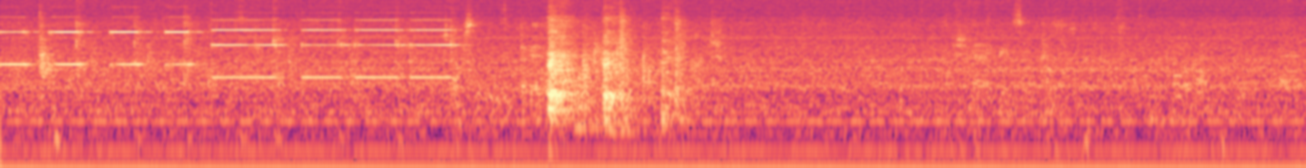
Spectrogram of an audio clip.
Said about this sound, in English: Can you figure out what's going on with this thing? The buzzer. Yeah, it's probably worth figuring out. Buzzer check in.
